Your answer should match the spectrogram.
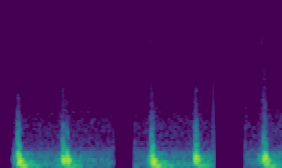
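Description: Heartbeat sound effect: deep double thumps, lub-dub, one pair about every second, twice over.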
